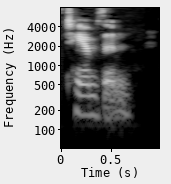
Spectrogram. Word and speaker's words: Tamsyn: Mary, by the way, I was looking at this while you're reading, but I think it's Tamsin.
